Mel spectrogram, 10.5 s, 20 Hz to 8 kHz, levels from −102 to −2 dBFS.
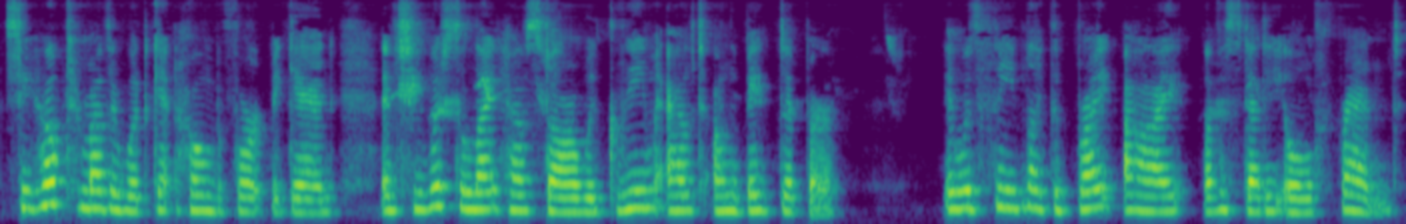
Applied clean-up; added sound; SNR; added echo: neural mask model DeepFilterNet 3.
